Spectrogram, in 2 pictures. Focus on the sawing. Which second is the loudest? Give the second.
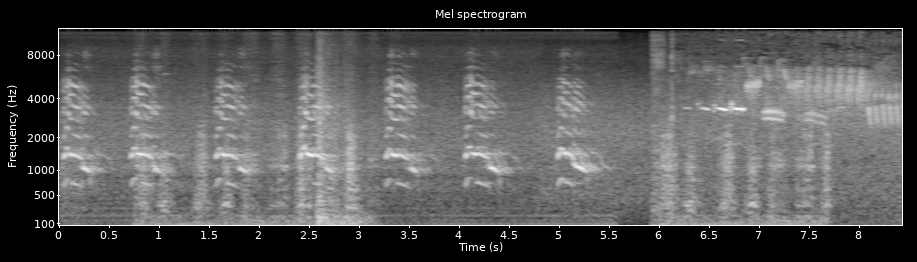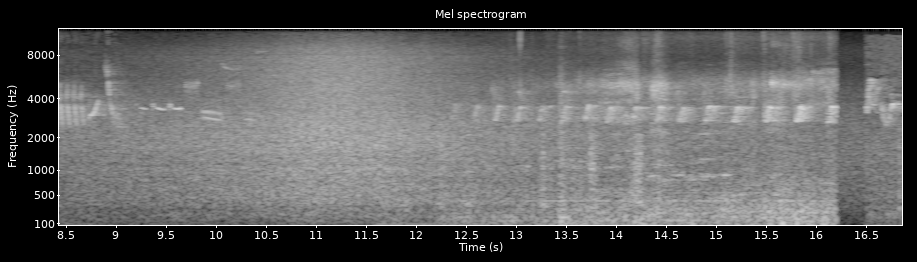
3 s.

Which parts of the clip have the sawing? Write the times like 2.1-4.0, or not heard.
0.7-3.2, 6.0-7.8, 11.6-14.5.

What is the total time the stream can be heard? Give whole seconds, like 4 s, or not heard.
17 s.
